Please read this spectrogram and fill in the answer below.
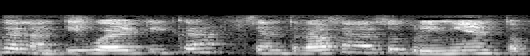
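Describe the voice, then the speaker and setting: Ordinary pitch variation at a moderate pace, with noticeable background noise behind it. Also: woman. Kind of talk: radio talk show.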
